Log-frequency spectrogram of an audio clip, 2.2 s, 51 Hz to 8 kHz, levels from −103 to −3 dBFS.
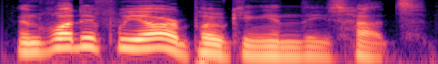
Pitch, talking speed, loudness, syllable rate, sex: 130 Hz, 245 wpm, -17 LUFS, 6.0 syllables/s, male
